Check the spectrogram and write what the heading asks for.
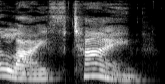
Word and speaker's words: lifetime: And last for a lifetime. Lifetime. Percebe que tem dois E's aí que não são pronunciados.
